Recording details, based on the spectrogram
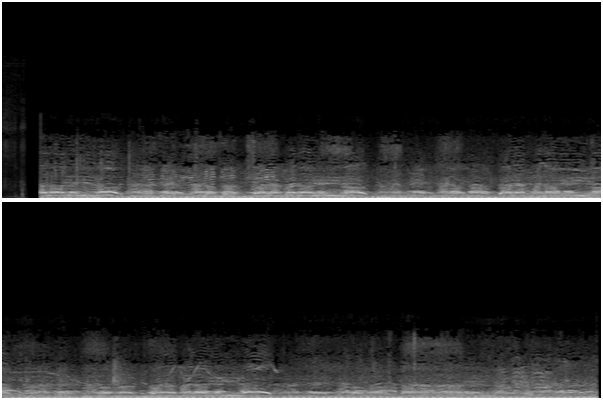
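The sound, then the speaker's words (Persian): A large crowd of street protesters at Tehran's fruit and vegetable market chants slogans in unison, "Neither Gaza nor Lebanon, my life for Iran", loud and continuous, with rhythmic repeated phrases rising over a dense roar of many voices and background shouting. “در ویدیوهای دریافتی از بازار میوه و تره‌بار تهران، معترضان شعار می‌دهند نه غزه نه لبنان، جانم فدای ایران.”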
